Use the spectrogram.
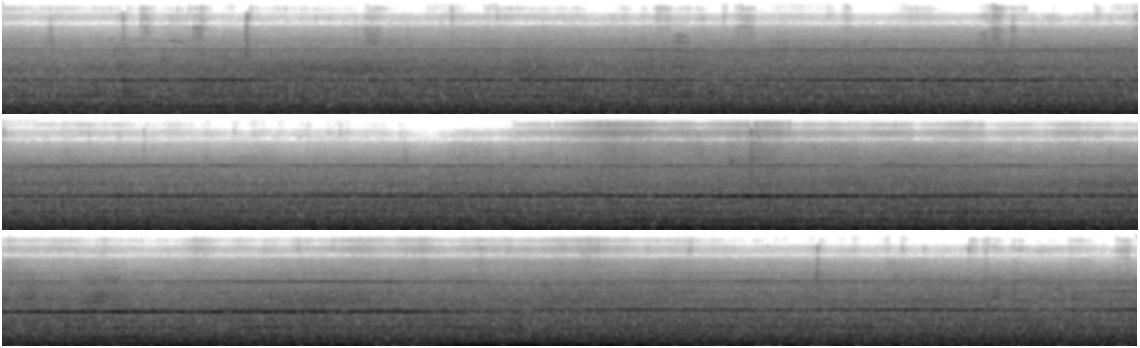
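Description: A long freight train passing through a spiral railway tunnel near Emerald Lake in Yoho National Park, British Columbia, a steady loud rumble with a sustained tonal whine throughout, no voices.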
